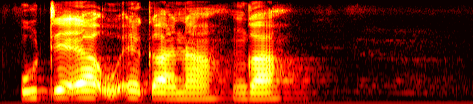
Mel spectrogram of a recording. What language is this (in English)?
Venda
